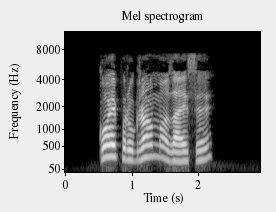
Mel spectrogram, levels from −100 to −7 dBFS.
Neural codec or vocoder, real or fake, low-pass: codec, 16 kHz, 16 kbps, FreqCodec, larger model; fake; 7.2 kHz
